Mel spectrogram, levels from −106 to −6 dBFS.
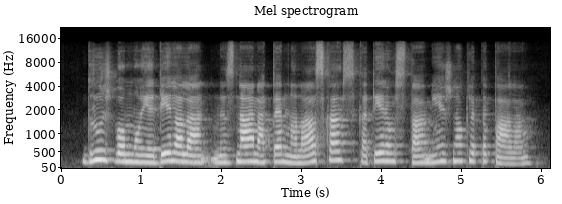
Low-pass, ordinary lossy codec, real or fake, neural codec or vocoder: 14.4 kHz; none; fake; codec, 32 kHz, 1.9 kbps, SNAC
